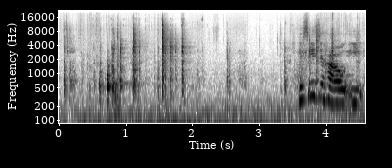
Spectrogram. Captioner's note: pins clicking on table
